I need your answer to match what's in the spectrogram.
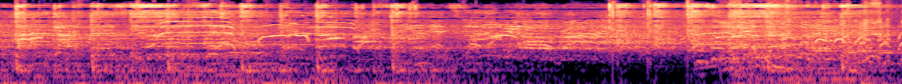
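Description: A dense crowd screams and cheers over loud music, with scattered shouts, whoops and clapping running continuously through the whole stretch at a steady, loud level.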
